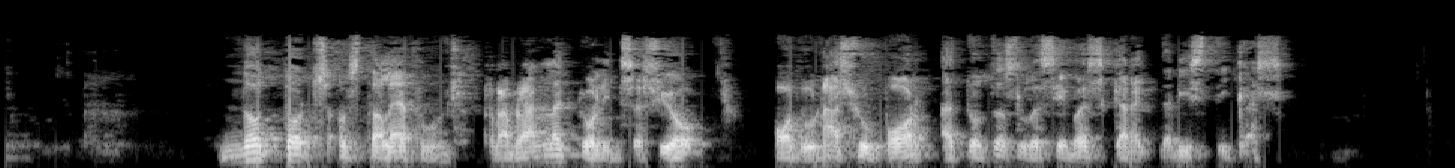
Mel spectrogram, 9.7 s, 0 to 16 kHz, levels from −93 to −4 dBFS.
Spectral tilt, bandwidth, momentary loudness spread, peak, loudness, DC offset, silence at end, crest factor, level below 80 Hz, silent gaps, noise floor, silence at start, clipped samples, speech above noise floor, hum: -3.5 dB/octave; 8.2 kHz; 10 LU; 0 dBFS; -19 LUFS; under 0.1%; 1.15 s; 20 dB; -58 dBFS; none; -83 dBFS; 1.5 s; under 0.1%; 64 dB; none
